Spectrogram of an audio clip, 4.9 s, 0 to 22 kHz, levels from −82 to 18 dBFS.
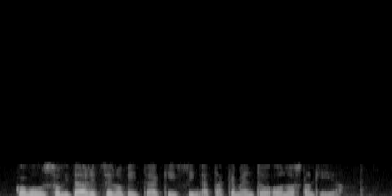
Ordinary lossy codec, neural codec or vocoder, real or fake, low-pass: AAC, 24 kbps; none; real; 3.6 kHz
